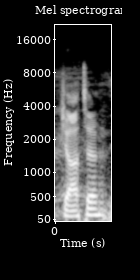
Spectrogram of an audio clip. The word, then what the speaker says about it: Jota: Jota? Yeah, they actually do pronounce the J.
